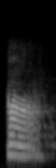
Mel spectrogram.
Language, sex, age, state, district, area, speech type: Sindhi, female, 45-60, Maharashtra, Thane, urban, conversation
